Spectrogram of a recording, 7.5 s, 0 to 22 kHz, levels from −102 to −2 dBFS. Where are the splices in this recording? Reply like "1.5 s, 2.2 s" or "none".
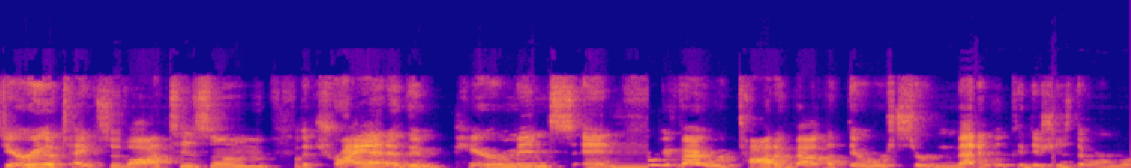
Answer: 1.9 s, 4.3 s

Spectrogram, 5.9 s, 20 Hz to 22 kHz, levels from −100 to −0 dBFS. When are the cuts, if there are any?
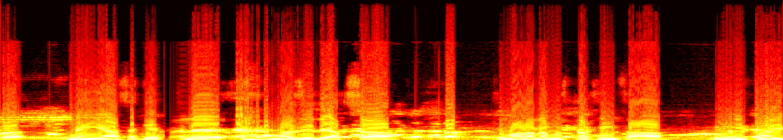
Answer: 1.4 s

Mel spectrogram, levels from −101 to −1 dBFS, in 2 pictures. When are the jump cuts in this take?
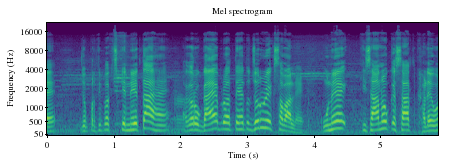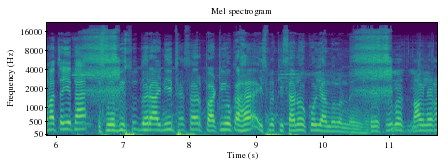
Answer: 6.6 s, 10.7 s

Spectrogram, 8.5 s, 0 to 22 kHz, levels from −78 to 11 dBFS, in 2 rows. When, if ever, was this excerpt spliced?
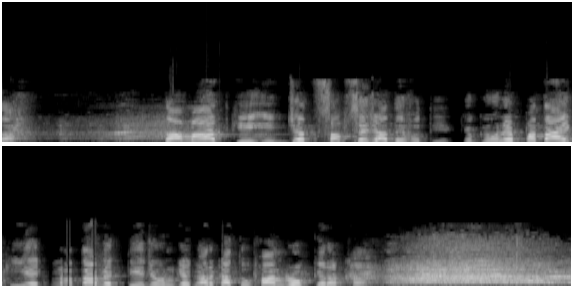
1.1 s

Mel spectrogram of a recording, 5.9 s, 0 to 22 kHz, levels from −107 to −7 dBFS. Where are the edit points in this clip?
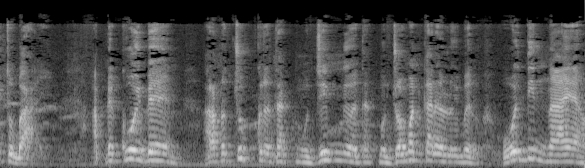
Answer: none

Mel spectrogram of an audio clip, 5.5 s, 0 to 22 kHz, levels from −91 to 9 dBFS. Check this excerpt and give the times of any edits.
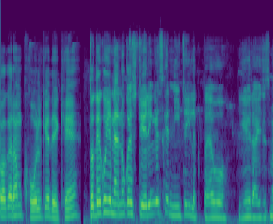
1.6 s

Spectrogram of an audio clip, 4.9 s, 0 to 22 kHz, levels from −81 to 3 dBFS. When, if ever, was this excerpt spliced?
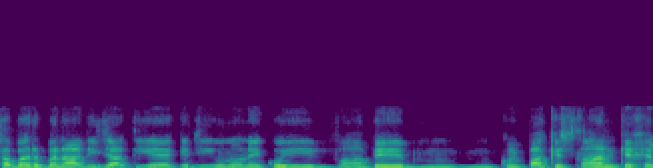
none

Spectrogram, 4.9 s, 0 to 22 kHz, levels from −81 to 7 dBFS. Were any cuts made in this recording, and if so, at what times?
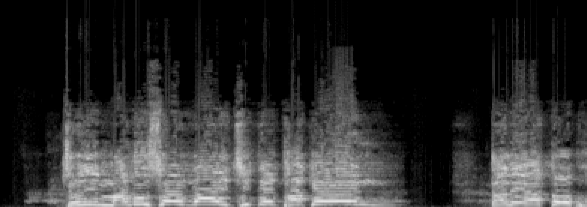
none

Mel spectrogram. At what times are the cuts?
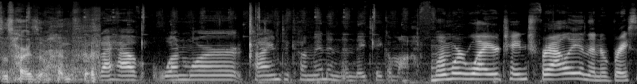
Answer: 0.9 s, 4.1 s

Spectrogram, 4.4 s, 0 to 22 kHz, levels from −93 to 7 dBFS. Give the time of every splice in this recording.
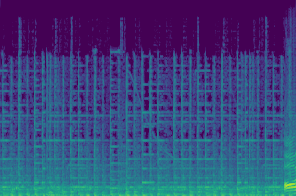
0.9 s

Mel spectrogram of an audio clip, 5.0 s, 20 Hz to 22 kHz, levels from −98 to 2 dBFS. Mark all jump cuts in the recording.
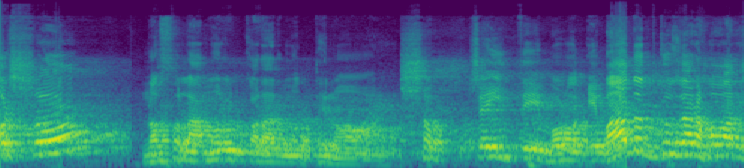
2.6 s

